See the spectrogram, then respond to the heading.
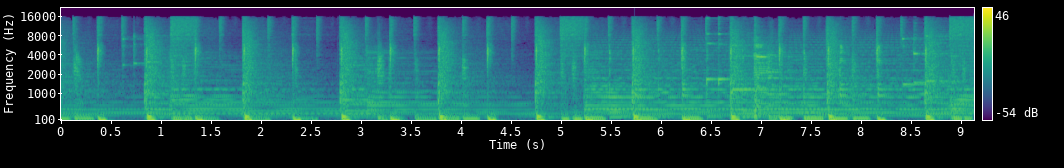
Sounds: Disco, Music, Funk

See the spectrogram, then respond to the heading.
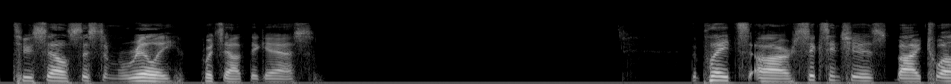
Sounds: Speech

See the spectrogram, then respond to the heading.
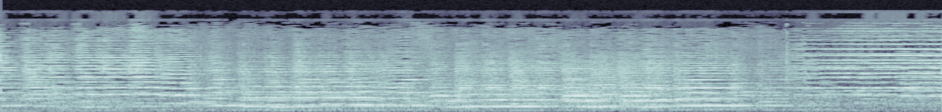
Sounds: Music, Musical instrument, playing cello, Cello

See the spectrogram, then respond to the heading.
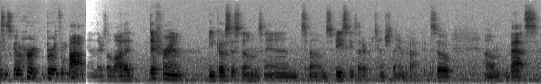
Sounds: Speech

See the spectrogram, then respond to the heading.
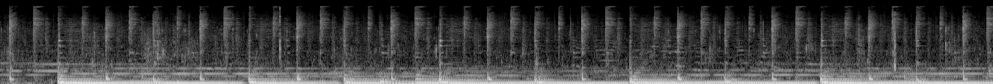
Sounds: Music, Speech

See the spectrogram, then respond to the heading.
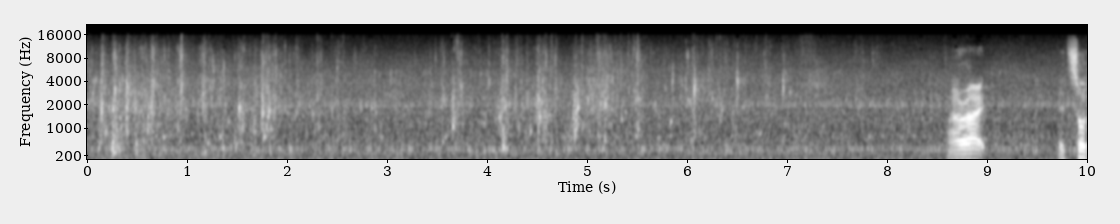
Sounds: outside, rural or natural, Speech, Water

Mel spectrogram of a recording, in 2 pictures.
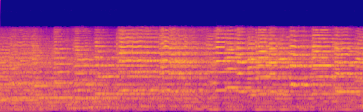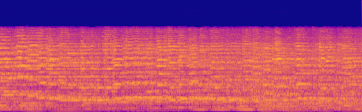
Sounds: Violin, Music, Musical instrument

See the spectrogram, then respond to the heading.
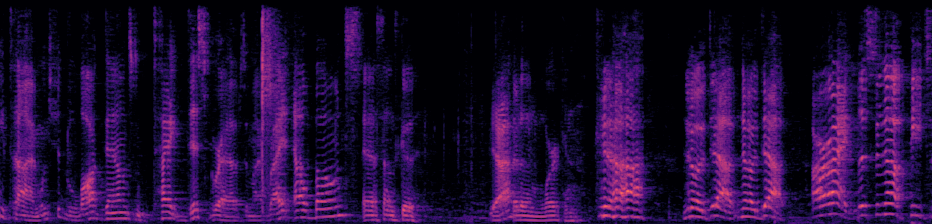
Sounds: Speech

